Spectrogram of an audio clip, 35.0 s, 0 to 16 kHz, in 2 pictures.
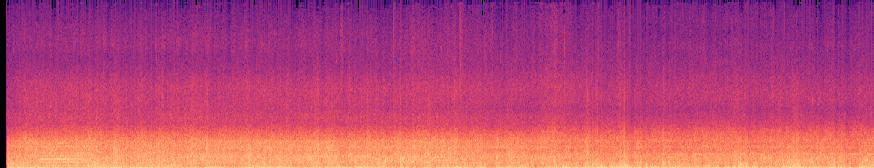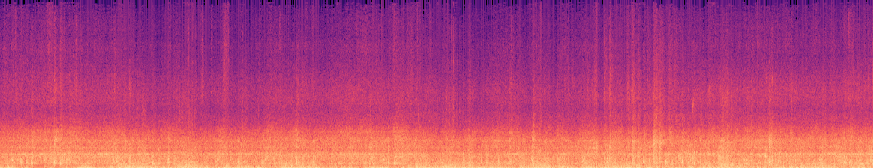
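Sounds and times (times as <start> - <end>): locomotive high whine: 0.2 - 15.6
train wheels clattering: 0.2 - 34.9.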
